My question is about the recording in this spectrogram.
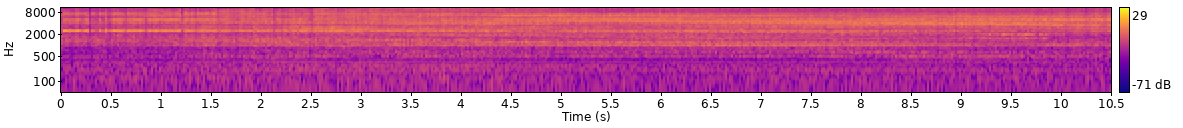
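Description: Laguna 14-inch bandsaw running while its blade cuts a freehand curve through a thin pine veneer. It makes a steady hum and hiss, and the hiss grows stronger about four seconds in.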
